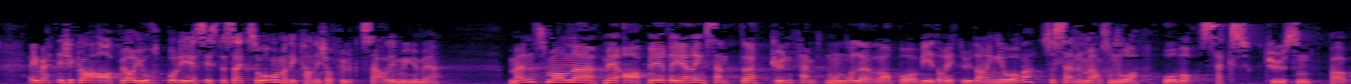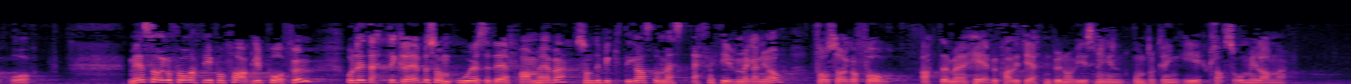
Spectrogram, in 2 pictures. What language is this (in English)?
Norwegian Bokmål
